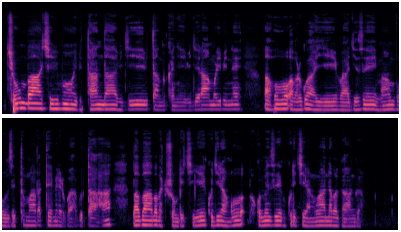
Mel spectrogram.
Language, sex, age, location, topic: Kinyarwanda, male, 18-24, Kigali, health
